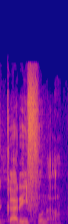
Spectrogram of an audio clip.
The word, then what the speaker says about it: Garifuna: I want to thank Senator Stewart Cousins for allowing us to present a resolution that honors the real pronunciation is Gariguna, Garinagu. Garinagu culture, we know it as Garifuna.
